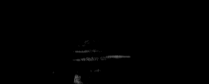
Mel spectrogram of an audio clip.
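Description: A single faint, short high-pitched call lasting about half a second, rising in pitch at its end, heard over a video call.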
